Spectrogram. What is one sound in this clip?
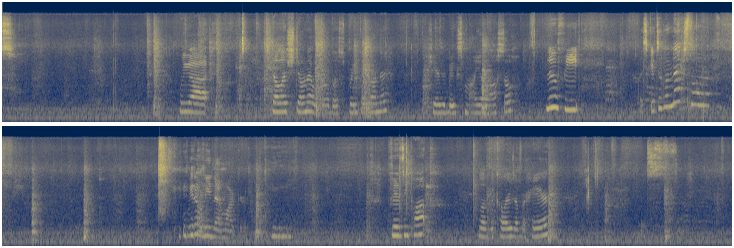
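A second young girl speaks nearby.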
